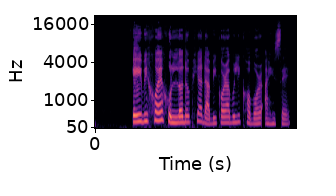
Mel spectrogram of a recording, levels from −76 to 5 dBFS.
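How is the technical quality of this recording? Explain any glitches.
The recording has level-handling glitches early on: two bursts of clipping, each followed by a sudden drop in volume.

Microphone overload, 0.76–0.89 s and 1.2–1.72 s: peaks likely exceed the converter's limit by about 5 dB, then about 2 dB, flattening their tops into a harsh, crackling edge.

Microphone volume stepped down, at 0.79 s and 1.8 s: software likely cuts input gain by about 3 dB, then about 6 dB, so speech and background abruptly get quieter.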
